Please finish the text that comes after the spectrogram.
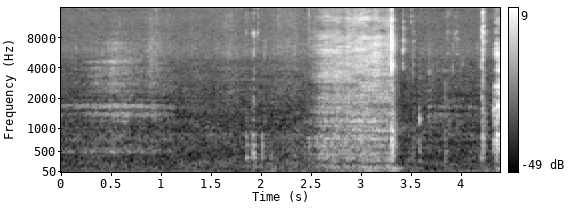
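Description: Scissors trim the edge of a paper art tag, giving soft rasping rubs and a few small crisp snips up close, quiet against a faint room hum, without speech.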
